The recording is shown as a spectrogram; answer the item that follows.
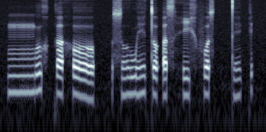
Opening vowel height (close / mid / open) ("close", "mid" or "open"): close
